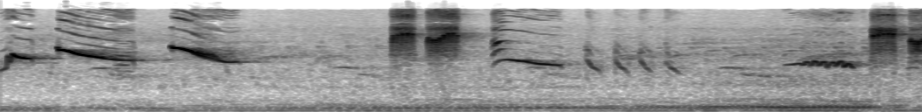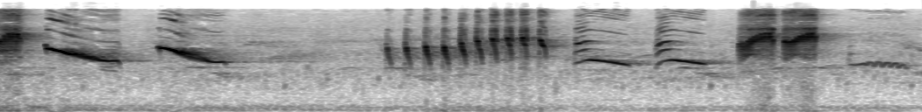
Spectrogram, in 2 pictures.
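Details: White-rumped shama training song for other birds to learn: varied high whistled notes sliding downward, sharp broadband chips, and a rapid ticking series, with faint low background rumble.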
